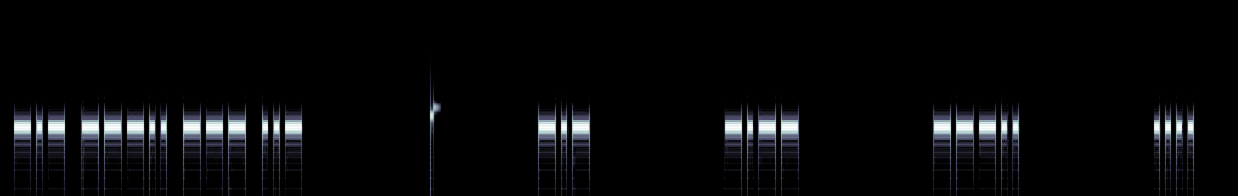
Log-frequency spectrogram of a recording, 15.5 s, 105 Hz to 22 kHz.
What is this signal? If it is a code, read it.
Morse code, heard as a keyed tone, about 17 wpm, spaced as for 7 wpm, 700 Hz. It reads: K8OU KY8H
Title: USA Call Signs - 4 Characters - 8x Character Spacing - 17wpm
